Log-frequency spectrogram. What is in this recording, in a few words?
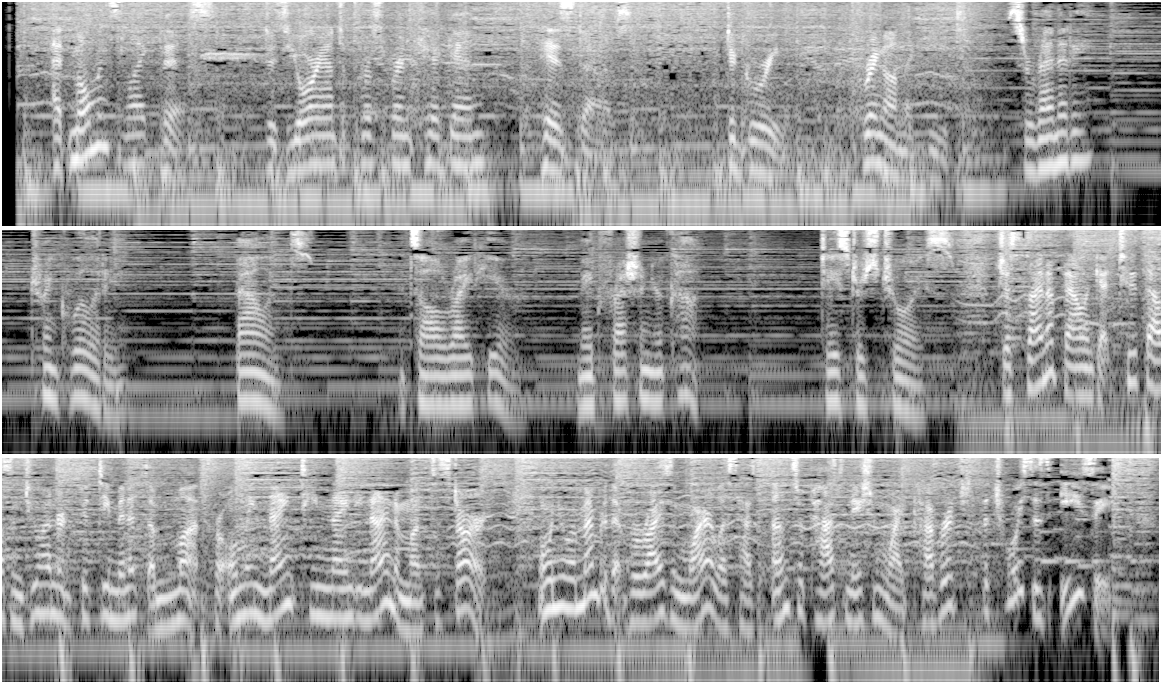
female, 30s 40s beyond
